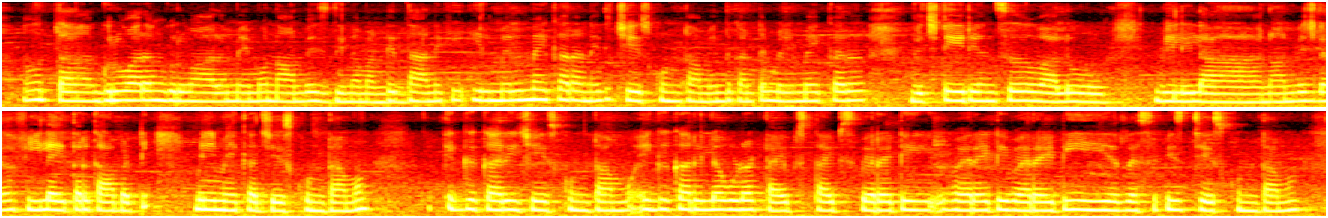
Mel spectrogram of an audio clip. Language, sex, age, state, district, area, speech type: Telugu, female, 18-30, Telangana, Medchal, urban, spontaneous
